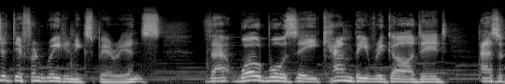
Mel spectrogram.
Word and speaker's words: World War Z: World War World War Zed. Ha. Let's clear that up for a start. I'm English and in my language, which is also called English, Z is pronounced zed.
